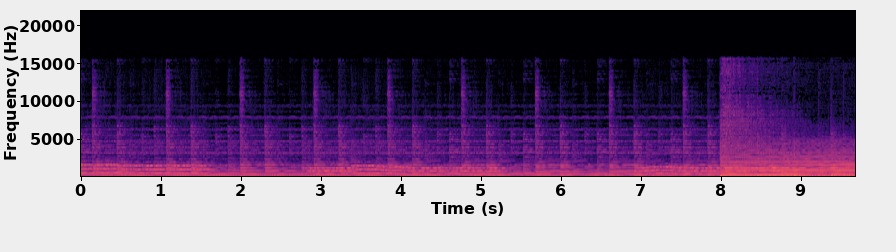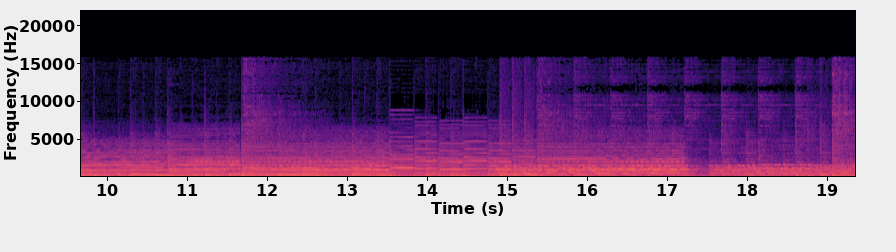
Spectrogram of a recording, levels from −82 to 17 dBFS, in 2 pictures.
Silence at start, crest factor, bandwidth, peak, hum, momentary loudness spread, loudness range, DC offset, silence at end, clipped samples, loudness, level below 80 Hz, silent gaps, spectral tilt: 0 s; 16 dB; 16 kHz; -4 dBFS; none; 11 LU; 8 LU; under 0.1%; 0 s; under 0.1%; -20 LUFS; -30 dBFS; none; -5.5 dB/octave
